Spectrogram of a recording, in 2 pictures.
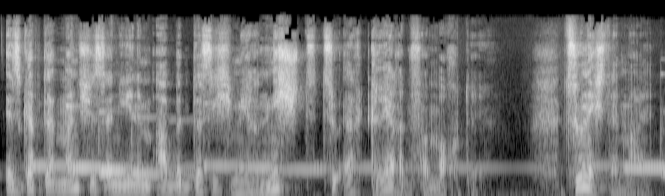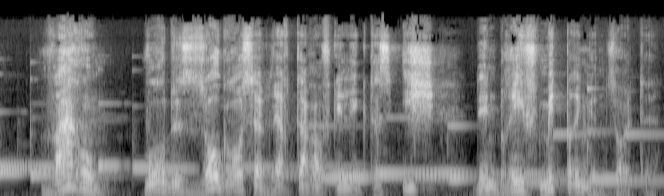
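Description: An actor playing a shrewd, self-satisfied detective in a German radio crime drama, courteous and deliberate in his questioning. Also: medium pitch, very animated, loud music behind the voice. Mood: confident, explanatory.

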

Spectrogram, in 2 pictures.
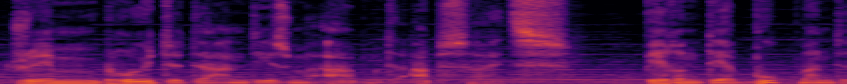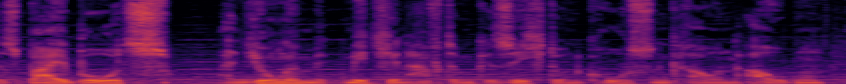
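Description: Casting: male narrator for literary radio play, very low voice, measured delivery over faint music. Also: sing-song. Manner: measured, storytelling in long literary sentences.

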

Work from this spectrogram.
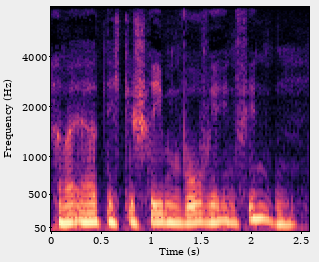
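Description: An actor playing a self-assured psychotherapist turned investigator, probing and insistent, in a German radio crime drama. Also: male voice, mid-range voice, brisk, creaky, warm tone, husky, dry recording. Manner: insistent, certain.

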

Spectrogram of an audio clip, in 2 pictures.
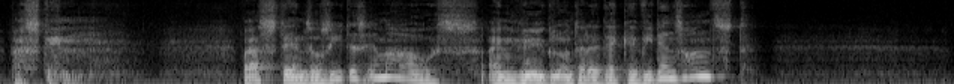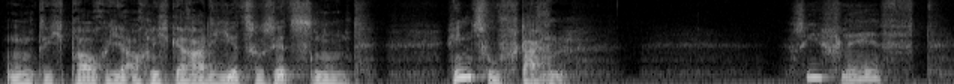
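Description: An actor playing an anxious young man in a radio play monologue, brooding and restless, talking to himself in a husky, breathy voice. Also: medium pitch, darkish tone, full character voice. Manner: restless, swings from muttering to feverish elation.

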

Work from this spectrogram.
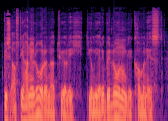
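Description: A man's voice: deep voice, lively intonation, a little fast, a little mellow. A man playing a wry, fatherly narrator of a children's radio play. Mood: content, gently moralizing. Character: wry, fatherly male storyteller. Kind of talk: scripted children's story narration.

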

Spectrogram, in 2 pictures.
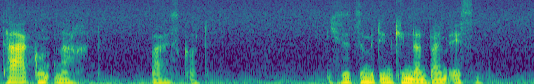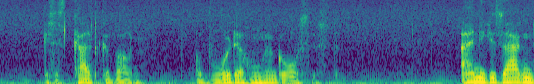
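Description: A man's voice: medium pitch, a little mellow, close to an everyday voice. An actor playing a despairing, careworn family man who speaks with bleak resignation in a 1950s German radio play. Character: despairing, careworn letter writer with a hungry family. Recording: humming, noisy 1950s radio recording.

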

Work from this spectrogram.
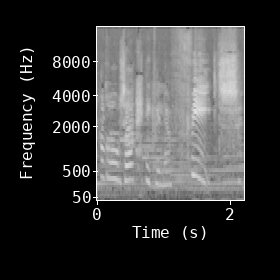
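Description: A woman's voice: very high voice, animated, slow, over music, full character voice. An actress in a radio play, playing a bitter, lonely woman who resents caring for her brother, with a brittle, intense manner. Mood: bitterly mocking. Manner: brittle and intense, mimics others mockingly.

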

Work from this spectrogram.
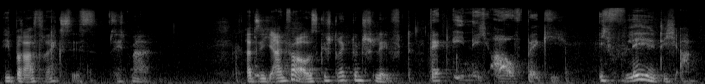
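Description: A woman's voice: low-pitched, lively intonation, unhurried, fairly bright tone, whispered. An actress playing a bossy but doting mother in a German radio play, by turns commanding and coaxing. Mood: gentle scolding. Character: bossy, doting mother organising children for a portrait.

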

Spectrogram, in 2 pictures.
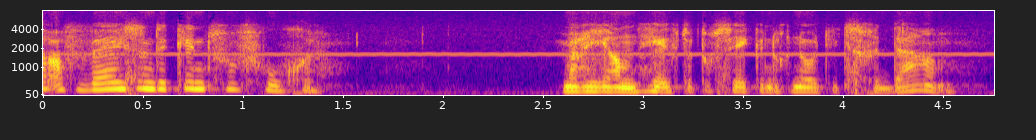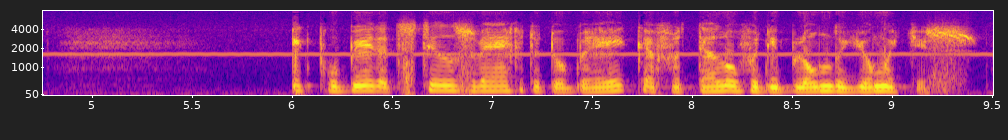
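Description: A woman's voice: deep voice, a little hiss or hum, lightly acted. An actress as a fretful older Dutch mother. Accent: Netherlands Dutch. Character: older mother, fretful, judging, wounded by family rifts. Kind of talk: radio drama monologue. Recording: dull radio recording, faint music.

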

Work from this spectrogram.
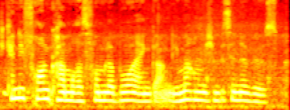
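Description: A woman's voice: medium pitch, fairly even intonation, very fast, a little mellow, slight background noise, natural voice. An actress playing a cool, self-assured dealer in her twenties, speaking directly and in a businesslike way in a radio drama. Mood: probing. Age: 20s. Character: cool, self-assured 25-year-old female drug dealer. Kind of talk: naturalistic radio drama dialogue.

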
